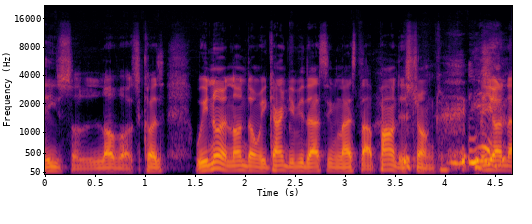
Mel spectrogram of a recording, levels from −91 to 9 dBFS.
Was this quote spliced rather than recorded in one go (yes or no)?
no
